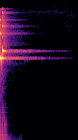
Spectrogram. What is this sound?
Simple free sound effects for your game!
sound-effect, game, effect, sfx, videogame, sound, blip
